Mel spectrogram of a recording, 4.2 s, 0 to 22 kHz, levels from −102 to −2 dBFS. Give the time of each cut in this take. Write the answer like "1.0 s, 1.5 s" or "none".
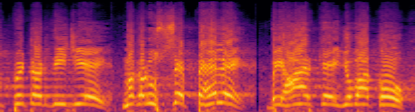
1.1 s, 2.5 s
